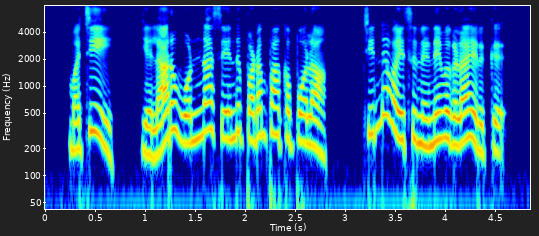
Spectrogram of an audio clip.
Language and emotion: Tamil, happy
